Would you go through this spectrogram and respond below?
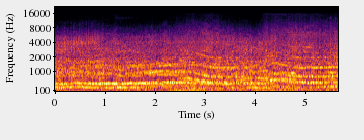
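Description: F1 race cars in a video game race at the Portuguese Grand Prix roar continuously, engines whining and shifting pitch as they pass with DRS, a sustained loud high-revving drone without speech.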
